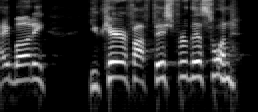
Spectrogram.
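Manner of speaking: high calling yell. Retelling a sight-fishing story where another angler calls over: imitating John Cox yelling. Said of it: "he yells at me".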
